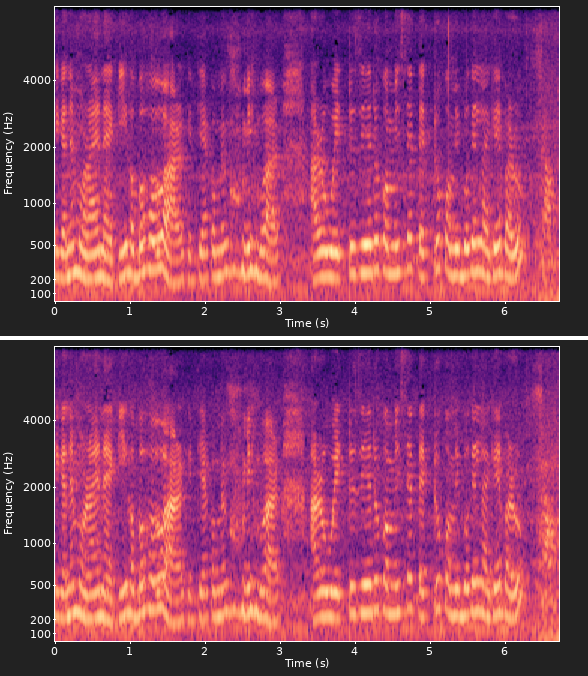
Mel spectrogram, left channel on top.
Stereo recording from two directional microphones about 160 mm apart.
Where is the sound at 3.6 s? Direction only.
Centre (ahead or behind).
